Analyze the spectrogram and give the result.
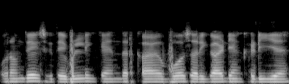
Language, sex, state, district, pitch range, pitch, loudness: Hindi, male, Rajasthan, Bikaner, 130-135 Hz, 130 Hz, -18 LUFS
